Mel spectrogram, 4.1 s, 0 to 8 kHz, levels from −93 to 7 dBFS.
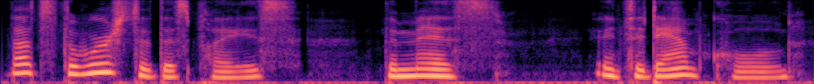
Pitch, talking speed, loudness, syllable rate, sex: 205 Hz, 145 wpm, -16 LUFS, 4.2 syllables/s, female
